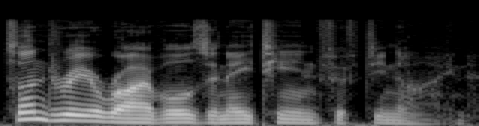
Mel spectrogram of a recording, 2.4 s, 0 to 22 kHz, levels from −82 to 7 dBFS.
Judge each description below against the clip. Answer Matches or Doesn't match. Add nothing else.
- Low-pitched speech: Matches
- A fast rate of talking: Doesn't match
